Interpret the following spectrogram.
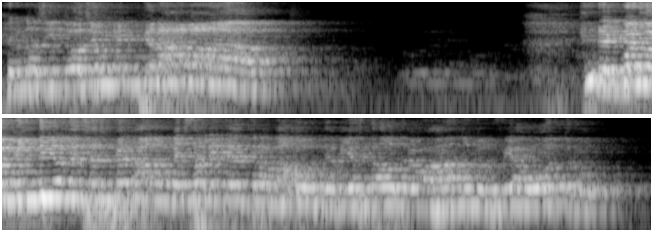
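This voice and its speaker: A man from Guatemala preaching a fervent testimony sermon that rises to shouts, in a church hall. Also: very high voice, level tone, moderate pace, pauses often. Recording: echoey hall reverb.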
